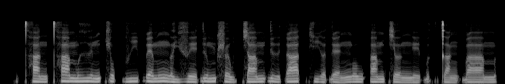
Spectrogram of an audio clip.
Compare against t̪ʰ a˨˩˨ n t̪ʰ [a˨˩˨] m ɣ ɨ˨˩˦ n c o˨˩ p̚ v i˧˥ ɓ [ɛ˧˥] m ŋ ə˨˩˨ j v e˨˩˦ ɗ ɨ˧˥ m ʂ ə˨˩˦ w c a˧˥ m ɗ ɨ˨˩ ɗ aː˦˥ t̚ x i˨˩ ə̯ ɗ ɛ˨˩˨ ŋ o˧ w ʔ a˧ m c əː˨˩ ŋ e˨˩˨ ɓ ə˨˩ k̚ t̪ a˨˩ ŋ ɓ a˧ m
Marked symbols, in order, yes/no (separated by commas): no, yes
